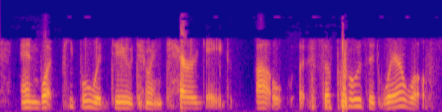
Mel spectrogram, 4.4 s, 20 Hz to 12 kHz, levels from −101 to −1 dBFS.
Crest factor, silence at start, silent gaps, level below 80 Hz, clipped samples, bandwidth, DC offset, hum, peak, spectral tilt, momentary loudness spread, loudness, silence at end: 18 dB; 0 s; none; -62 dBFS; under 0.1%; 7.8 kHz; under 0.1%; none; -10 dBFS; -6.5 dB/octave; 8 LU; -28 LUFS; 0.1 s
